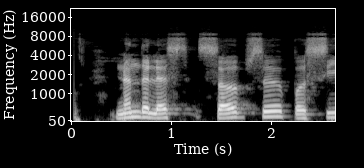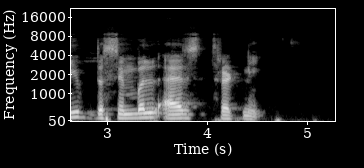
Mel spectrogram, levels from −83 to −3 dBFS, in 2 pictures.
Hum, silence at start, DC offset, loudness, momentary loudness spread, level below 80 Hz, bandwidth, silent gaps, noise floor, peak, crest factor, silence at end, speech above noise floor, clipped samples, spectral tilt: none; 0 s; under 0.1%; -19 LUFS; 9 LU; -46 dBFS; 9.4 kHz; none; -61 dBFS; -2 dBFS; 18 dB; 0.55 s; 43 dB; under 0.1%; -5 dB/octave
